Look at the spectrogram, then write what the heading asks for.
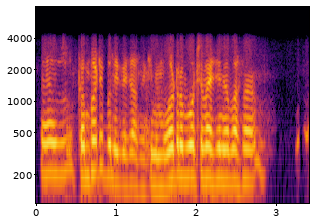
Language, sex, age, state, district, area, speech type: Kashmiri, male, 30-45, Jammu and Kashmir, Bandipora, rural, conversation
